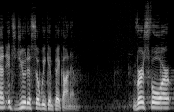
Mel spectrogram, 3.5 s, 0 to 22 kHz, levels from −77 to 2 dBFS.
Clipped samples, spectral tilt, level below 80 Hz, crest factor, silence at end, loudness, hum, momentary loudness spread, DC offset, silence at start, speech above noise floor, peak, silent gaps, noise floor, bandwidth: under 0.1%; -6 dB/octave; -66 dBFS; 16 dB; 0.05 s; -16 LUFS; none; 10 LU; under 0.1%; 0 s; 41 dB; 0 dBFS; none; -57 dBFS; 13 kHz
